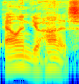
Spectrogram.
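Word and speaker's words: Alain Johannes: And you worked with a rather magnificent producer, Alan Johannes. Am I pronouncing that correctly?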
